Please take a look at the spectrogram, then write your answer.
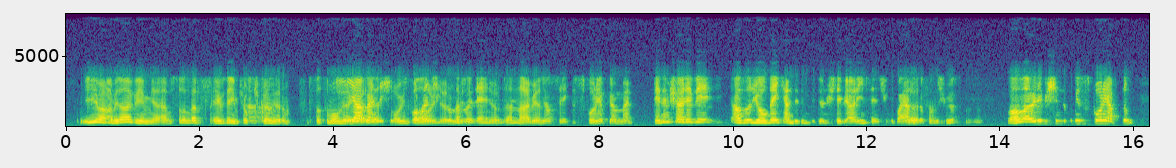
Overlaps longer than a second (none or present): present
